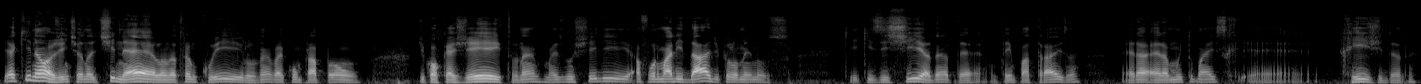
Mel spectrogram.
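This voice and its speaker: A guest sociologist and professor explains things in a relaxed, conversational way, tagging his sentences with questions and often restarting them hesitantly. His voice runs on the low side at a moderate pace, with no room sound.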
